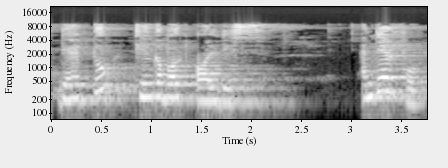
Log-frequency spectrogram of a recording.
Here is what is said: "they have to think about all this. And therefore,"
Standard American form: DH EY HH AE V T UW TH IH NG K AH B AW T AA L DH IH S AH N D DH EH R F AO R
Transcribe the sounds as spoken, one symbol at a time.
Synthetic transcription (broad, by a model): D EY HH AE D T UW T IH NG K AH B AW T AA L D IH S AH N D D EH R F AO R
